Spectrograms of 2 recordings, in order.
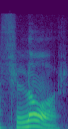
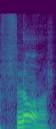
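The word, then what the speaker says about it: flor: these the flower and we said this is called La Fleur can you say that La Fleur and that sounds kind of like the flower floor flower right and you remember your head is like like the flower or the floor right I tell you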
